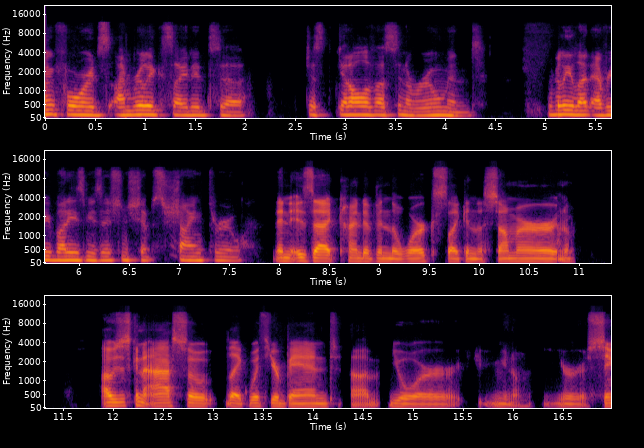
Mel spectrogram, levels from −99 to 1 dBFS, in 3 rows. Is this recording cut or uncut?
cut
